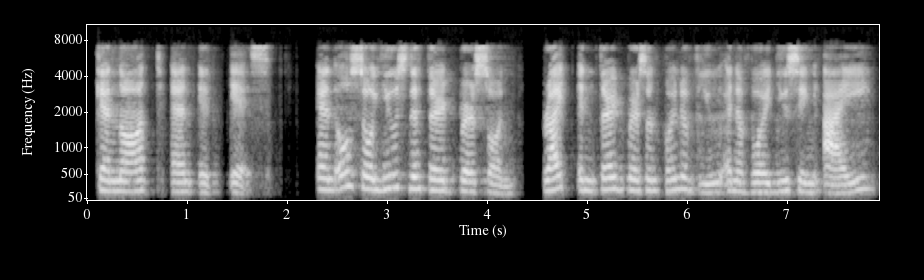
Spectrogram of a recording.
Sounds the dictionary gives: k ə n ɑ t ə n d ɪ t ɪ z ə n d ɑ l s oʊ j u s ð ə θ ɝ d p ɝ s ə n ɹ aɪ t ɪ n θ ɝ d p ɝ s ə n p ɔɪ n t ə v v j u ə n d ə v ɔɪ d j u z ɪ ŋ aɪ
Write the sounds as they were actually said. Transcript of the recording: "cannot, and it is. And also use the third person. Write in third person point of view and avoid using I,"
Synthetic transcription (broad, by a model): k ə n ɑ t ə n d ɪ t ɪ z ə n d ɑ l s oʊ j u s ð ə θ ɝ d p ɝ s ə n ɹ aɪ t ɪ n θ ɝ d p ɝ s ə n p ɔɪ n t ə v v j u ə n d ə v ɔɪ d j u s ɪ ŋ aɪ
